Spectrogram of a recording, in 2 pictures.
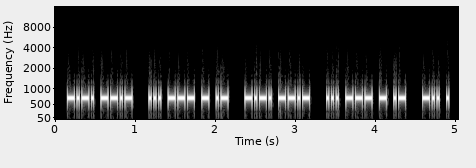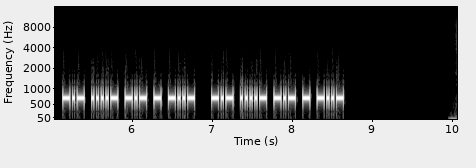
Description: Morse code, heard as a keyed tone, about 40 wpm, 700 Hz. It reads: CQ SOTA CQ SOTA DE K4KTX K4KTX
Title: SOTA QSO Practice 40wpm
